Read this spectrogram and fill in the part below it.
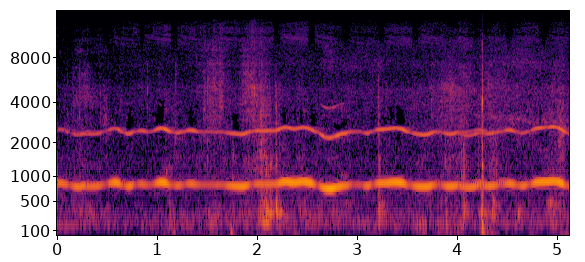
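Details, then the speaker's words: Minelab GPX6000 metal detector, Difficult ground type, sensitivity 9, noisy Warwick ground, small shallow test nugget: warbling threshold with a sharp rising-falling blip each coil sweep, easily heard over steady ground; clear target signal. "so pretty audible we might have to put these targets deeper to stretch it out"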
